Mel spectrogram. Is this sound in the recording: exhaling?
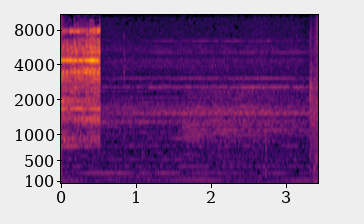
no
